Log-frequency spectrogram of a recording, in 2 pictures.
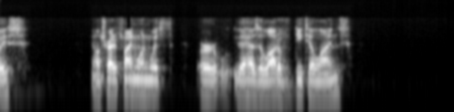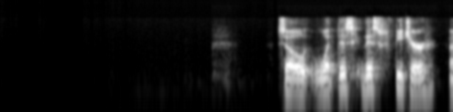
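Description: A man speaks calmly and clearly into a close microphone, with pauses.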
